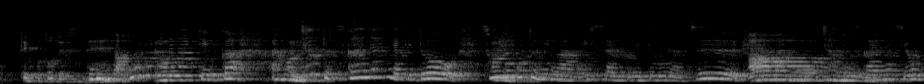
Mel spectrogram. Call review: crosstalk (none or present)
present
